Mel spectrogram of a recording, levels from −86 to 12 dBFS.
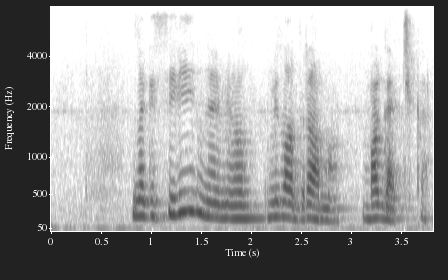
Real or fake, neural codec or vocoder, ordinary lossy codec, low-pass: fake; codec, 44.1 kHz, 7.8 kbps, Pupu-Codec; Opus, 16 kbps; 7.2 kHz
